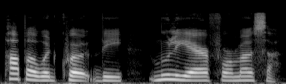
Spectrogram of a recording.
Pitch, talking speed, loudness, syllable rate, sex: 185 Hz, 125 wpm, -17 LUFS, 4.4 syllables/s, female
